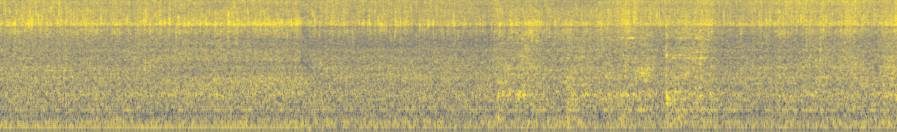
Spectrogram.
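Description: Sugar and water boiling into syrup in a pot on a gas stove: a steady hiss and hum. In the second half a spoon stirs the syrup with a few soft scrapes against the pot.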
